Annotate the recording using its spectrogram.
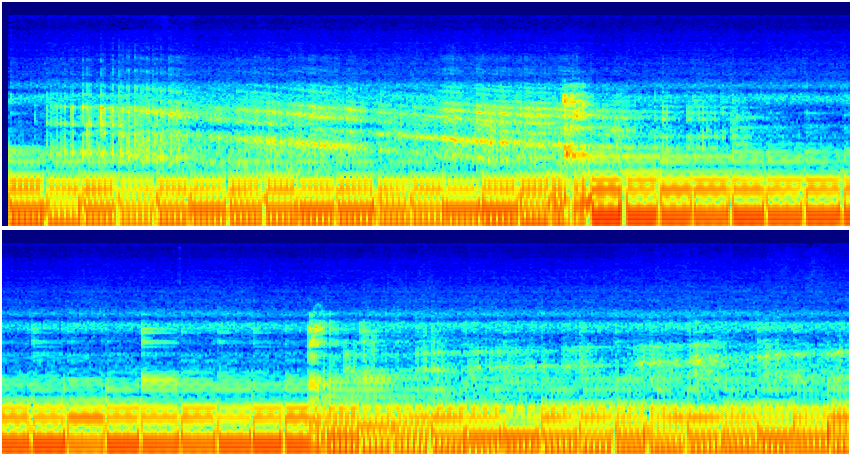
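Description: Instrumental intro of a shoegaze/noise-rock song: bass and electric guitar play a steady, quickly repeated picked figure. A slide leads into a new chord about every four and a half seconds, and falling guitar glides run through the first few seconds.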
